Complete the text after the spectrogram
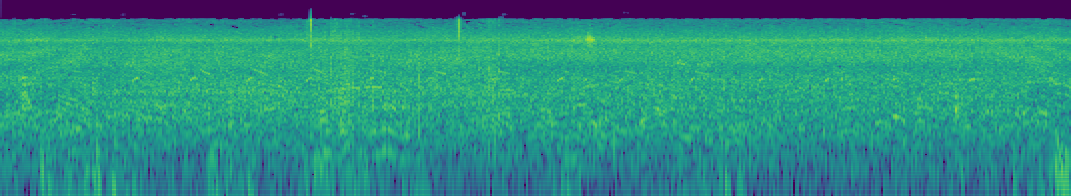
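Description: An elderly man talks close by.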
